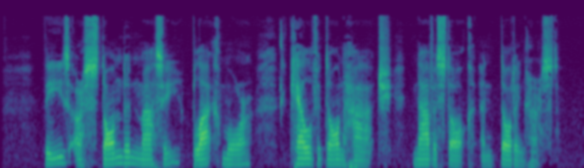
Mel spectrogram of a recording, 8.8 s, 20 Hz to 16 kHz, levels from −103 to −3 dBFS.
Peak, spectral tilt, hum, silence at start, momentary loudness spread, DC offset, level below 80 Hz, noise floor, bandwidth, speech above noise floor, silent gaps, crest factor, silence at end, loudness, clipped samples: -12 dBFS; -2.5 dB/octave; none; 0.7 s; 16 LU; under 0.1%; -64 dBFS; -73 dBFS; 11.5 kHz; 38 dB; none; 24 dB; 0.4 s; -34 LUFS; under 0.1%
